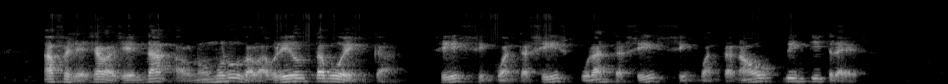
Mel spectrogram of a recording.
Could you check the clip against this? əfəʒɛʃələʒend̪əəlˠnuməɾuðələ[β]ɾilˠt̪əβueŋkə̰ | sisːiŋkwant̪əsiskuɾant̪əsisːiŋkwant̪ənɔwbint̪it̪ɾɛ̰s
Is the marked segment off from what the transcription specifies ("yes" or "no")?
no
